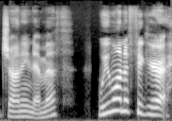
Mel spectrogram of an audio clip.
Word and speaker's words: Nemeth: And that's pronounced Neimoth, right? That's right. Johnny Neoth.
